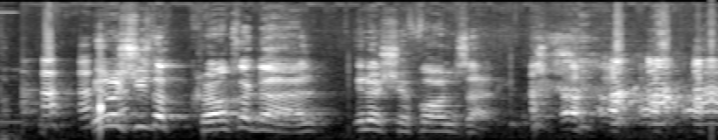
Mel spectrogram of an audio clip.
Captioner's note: raucous laughter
